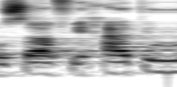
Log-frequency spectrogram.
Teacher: सीन और हा दोनों में खड़ा ज़बर है, एक अलिफ के बराबर खींच कर पढ़ेंगे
